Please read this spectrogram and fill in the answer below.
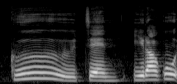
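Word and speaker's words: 偶然: 짝 우자에 그럴 연자 써서 그젠이라고 읽는 거죠.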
